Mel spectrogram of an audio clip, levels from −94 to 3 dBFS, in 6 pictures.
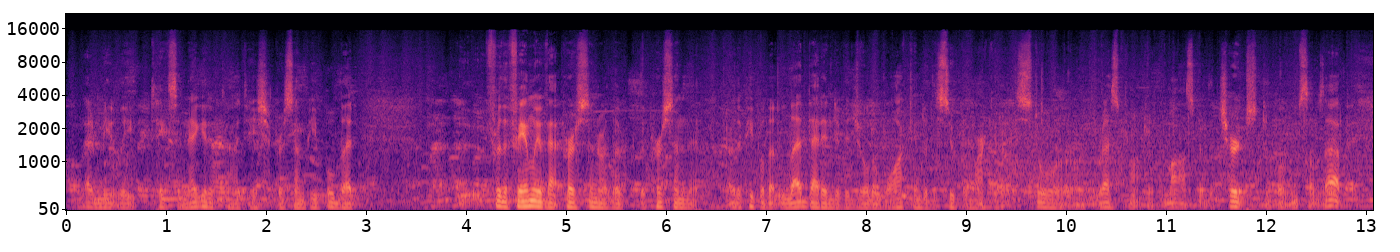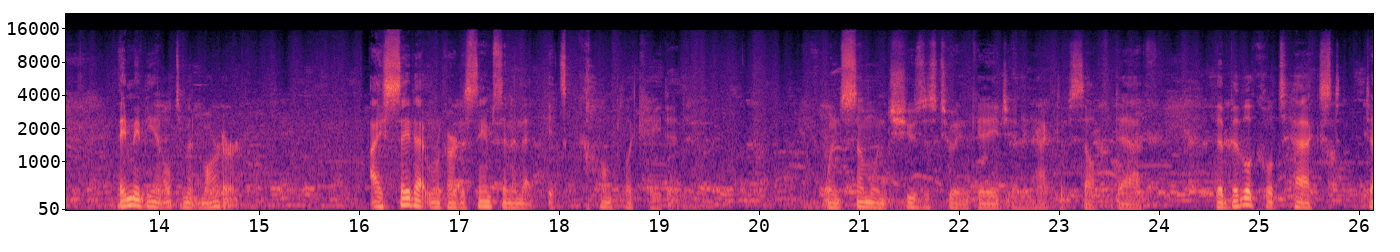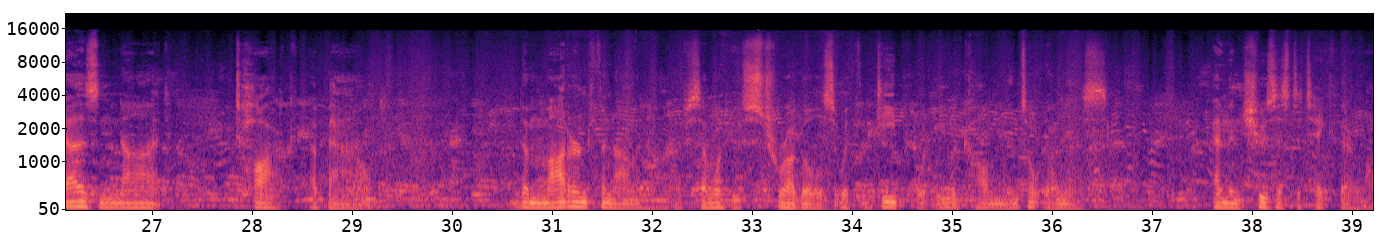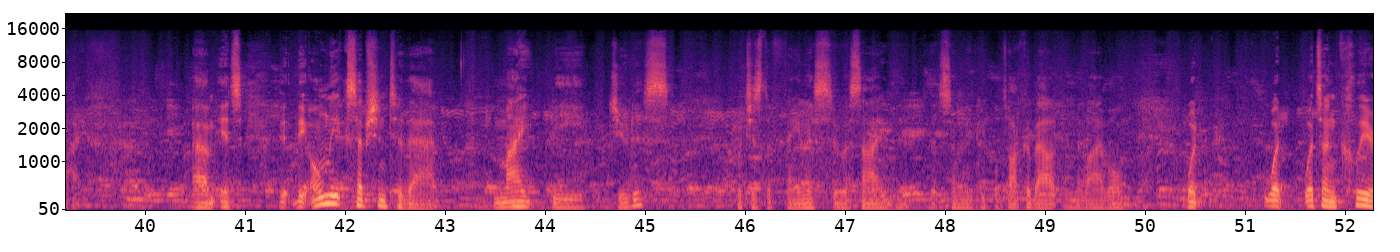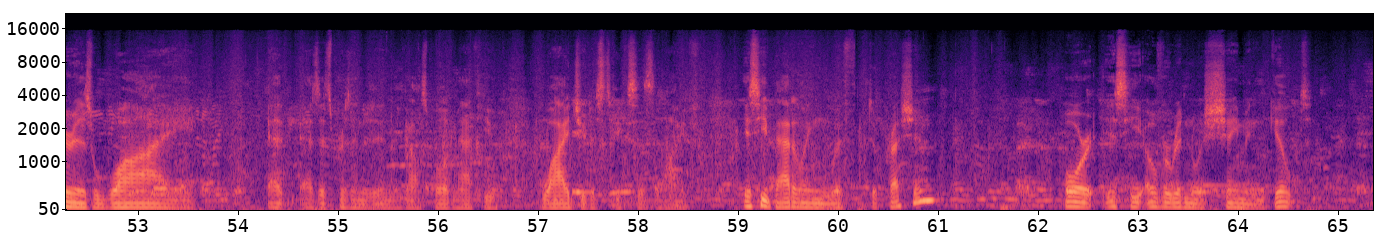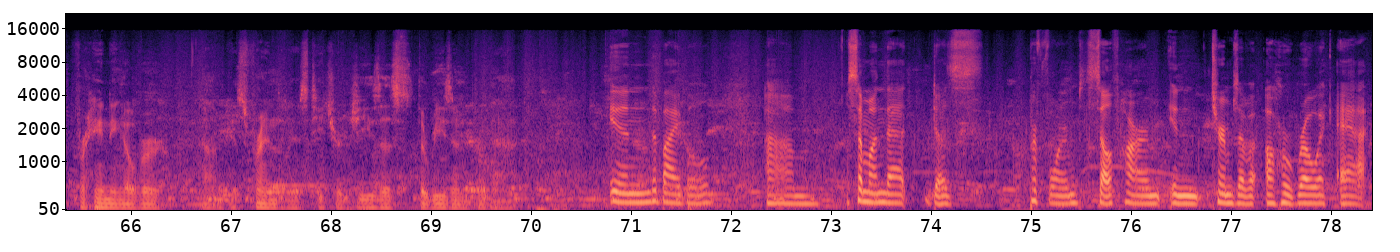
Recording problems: chatter from many people; noticeable; throughout; 10 dB below the speech

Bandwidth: 15.5 kHz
